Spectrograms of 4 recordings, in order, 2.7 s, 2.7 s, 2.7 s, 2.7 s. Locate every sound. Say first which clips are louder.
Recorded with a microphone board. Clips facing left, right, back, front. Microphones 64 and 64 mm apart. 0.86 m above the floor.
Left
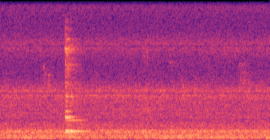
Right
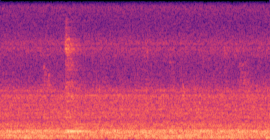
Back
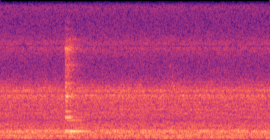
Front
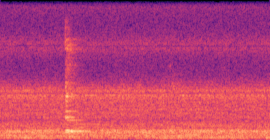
0.7 s a cowbell: left 2 dB, front 1 dB; 85° left, 1.6 m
